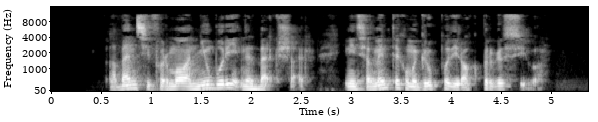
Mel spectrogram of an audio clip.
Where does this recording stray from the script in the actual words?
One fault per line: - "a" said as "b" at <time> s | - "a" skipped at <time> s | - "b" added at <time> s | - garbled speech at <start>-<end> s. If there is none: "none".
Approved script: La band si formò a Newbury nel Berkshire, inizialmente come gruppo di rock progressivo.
none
